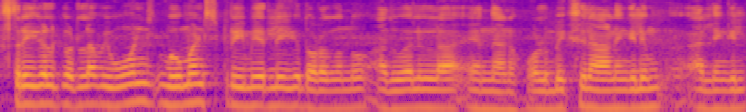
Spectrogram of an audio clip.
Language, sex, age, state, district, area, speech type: Malayalam, male, 18-30, Kerala, Alappuzha, rural, spontaneous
